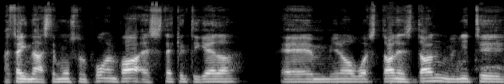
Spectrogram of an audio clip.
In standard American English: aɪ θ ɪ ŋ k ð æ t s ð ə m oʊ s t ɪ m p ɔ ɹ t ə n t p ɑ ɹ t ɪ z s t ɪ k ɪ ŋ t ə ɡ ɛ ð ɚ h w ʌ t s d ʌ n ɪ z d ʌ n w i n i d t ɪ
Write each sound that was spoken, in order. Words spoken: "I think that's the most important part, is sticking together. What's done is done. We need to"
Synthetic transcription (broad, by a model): aɪ θ ɪ ŋ k ð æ t s ð ə m oʊ s t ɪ m p ɔ ɹ t n p ɑ ɹ t ɪ z s t ɪ k ɪ ŋ t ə ɡ ɛ ð ɚ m w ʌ t s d ʌ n ɪ z d ʌ n w i n i d t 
